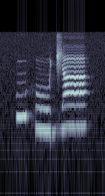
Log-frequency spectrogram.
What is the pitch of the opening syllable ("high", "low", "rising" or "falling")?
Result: high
